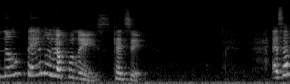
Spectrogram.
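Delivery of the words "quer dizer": ordinary delivery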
